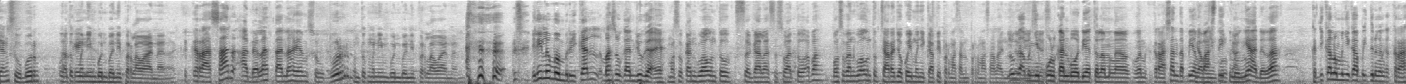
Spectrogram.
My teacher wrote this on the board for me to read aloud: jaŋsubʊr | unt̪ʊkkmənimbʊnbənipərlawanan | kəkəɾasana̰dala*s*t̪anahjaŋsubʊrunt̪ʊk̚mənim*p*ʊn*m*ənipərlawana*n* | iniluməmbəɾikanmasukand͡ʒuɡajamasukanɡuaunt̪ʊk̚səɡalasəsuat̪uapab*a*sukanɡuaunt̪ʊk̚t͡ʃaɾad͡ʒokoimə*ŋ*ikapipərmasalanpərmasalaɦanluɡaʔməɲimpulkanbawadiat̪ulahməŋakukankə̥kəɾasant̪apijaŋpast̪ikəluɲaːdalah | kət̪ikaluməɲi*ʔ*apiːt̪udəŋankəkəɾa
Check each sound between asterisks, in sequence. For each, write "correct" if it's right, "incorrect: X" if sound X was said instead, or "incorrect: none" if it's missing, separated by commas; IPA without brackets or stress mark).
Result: incorrect: h, incorrect: b, incorrect: b, correct, correct, incorrect: ɲ, incorrect: k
